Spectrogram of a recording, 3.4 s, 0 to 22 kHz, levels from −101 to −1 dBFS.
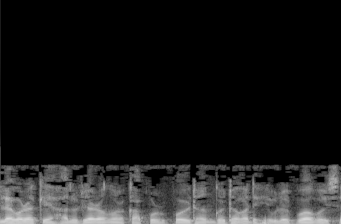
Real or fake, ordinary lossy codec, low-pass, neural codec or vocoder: real; MP3, 24 kbps; 7.2 kHz; none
